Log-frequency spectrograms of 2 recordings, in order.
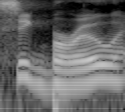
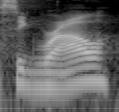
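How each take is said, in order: First: The second word ends in an oo vowel. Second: The second word ends in an ow vowel. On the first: The speaker calls it right. "Apparently, it's Sieg Brew" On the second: The speaker calls it wrong. "not Sieg Brau"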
